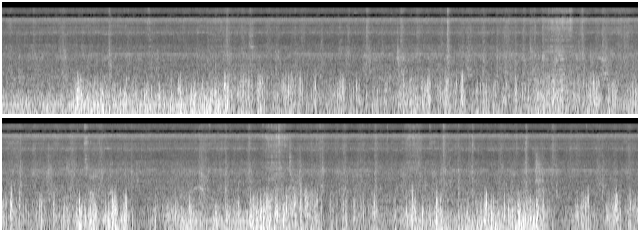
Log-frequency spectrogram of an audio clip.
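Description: A boat engine rumbles low and steadily.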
